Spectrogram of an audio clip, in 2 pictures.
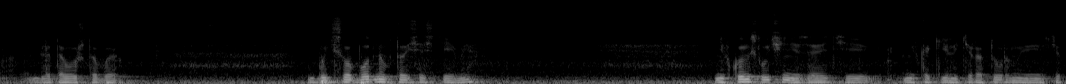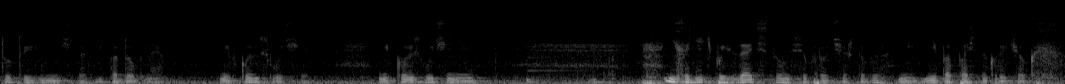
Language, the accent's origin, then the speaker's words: Russian; Moscow Oblast, Russia; born there; ровно через 20 дней исполнится 54 года. Родился я в Подмосковье.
